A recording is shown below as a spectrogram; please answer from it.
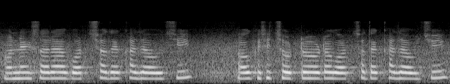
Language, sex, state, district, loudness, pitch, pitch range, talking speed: Odia, female, Odisha, Malkangiri, -12 LUFS, 280 Hz, 275-290 Hz, 135 wpm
